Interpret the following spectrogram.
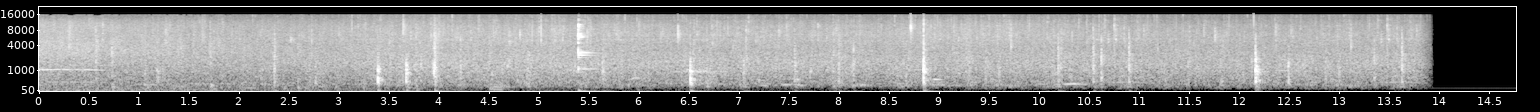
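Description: Steady rain falling, with separate louder drips and drops landing every second or so; it cuts off suddenly near the end.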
